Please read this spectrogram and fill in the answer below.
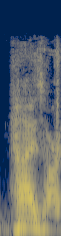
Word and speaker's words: Caesar: Kaisar, thank you. Yes. Yeah, and in Van Buren, they totally would have mangled the pronunciation.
